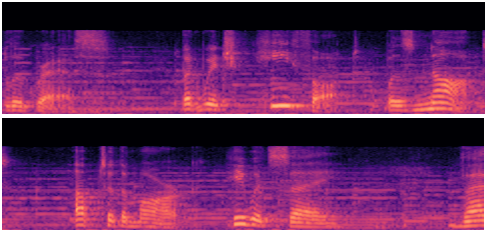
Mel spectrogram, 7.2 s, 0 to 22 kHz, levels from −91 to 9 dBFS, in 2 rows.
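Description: At 2.96 to 3.01 s, a short stall from a late packet: the jitter buffer ran empty and the receiver stretched the last sound for 26 ms, a brief held moment with a slight buzz or dip. Unlike packet loss, nothing is skipped, and playback resumes from the same point, 26 ms later.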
